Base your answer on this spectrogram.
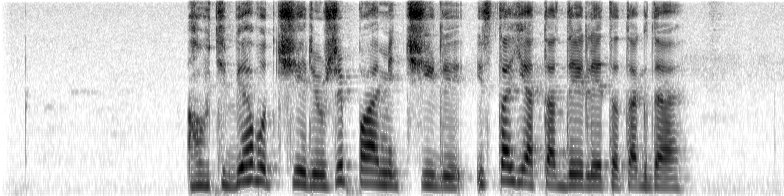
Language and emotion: Russian, angry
